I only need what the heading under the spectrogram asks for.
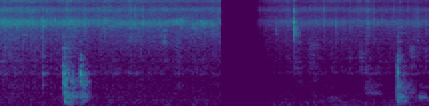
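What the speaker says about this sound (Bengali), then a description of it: "পেঁয়াজটাকে একটু আমি লাল লাল করে এবার ভেজে নিচ্ছি।" Onions sizzle steadily in hot oil as they brown for a vegetable lentil dal, with occasional stirring scrapes and a brief break in the frying hiss.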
